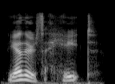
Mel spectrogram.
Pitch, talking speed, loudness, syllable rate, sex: 185 Hz, 210 wpm, -19 LUFS, 5.7 syllables/s, female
